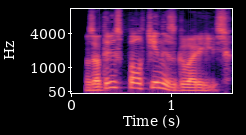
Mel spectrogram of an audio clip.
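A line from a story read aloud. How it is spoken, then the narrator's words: Smirking grunt. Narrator (Russian): хмыкнул Елисей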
